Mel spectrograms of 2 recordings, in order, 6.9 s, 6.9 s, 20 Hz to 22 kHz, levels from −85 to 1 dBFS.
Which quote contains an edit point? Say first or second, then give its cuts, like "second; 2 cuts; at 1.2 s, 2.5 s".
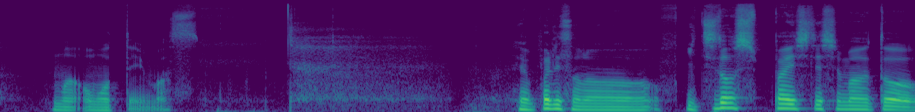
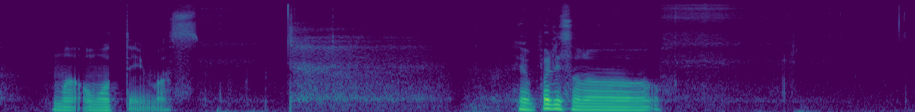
first; 1 cut; at 5.1 s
